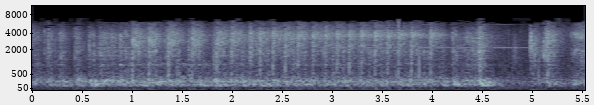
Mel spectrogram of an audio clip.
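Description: Rapid, steady clacking of typewriter keys, fairly loud, with a continuous mechanical rattle and a brief pause near the end; no voices. A newspaper editor types in deep concentration at his typewriter in the living room of his house.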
